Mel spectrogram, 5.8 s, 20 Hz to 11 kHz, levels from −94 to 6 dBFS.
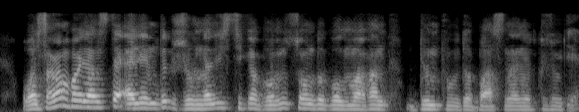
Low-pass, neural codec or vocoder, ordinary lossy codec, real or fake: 7.2 kHz; codec, 16 kHz, 2 kbps, FreqCodec, smaller model; Opus, 64 kbps; fake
